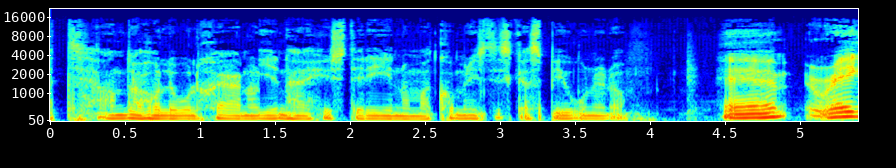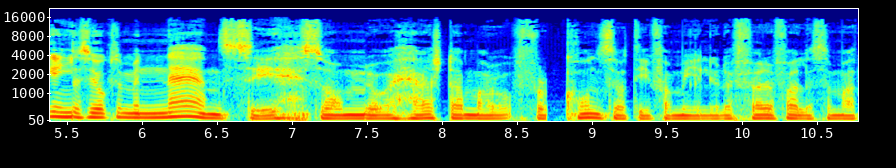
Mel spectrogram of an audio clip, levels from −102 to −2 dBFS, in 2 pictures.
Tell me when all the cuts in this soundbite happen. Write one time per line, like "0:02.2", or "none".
0:01.4
0:02.6
0:05.5
0:07.5
0:08.7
